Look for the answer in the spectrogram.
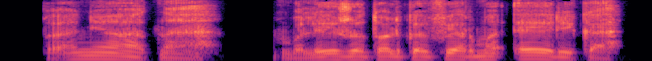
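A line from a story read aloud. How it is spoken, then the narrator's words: Through gritted teeth. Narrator (Russian): процедил динамит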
